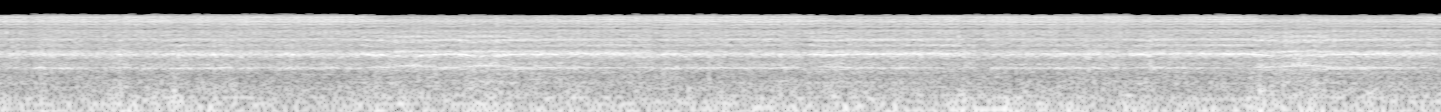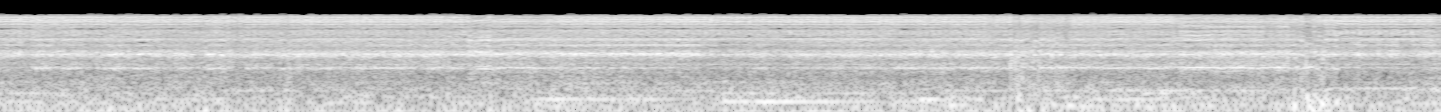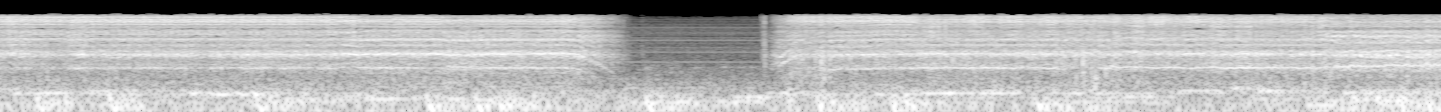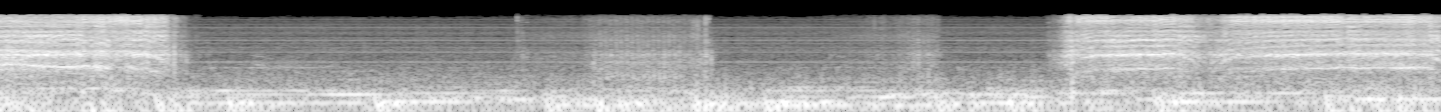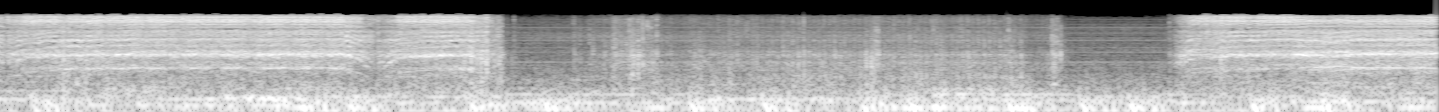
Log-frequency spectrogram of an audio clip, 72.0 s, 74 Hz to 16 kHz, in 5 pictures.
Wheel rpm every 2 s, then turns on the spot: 160, 160, 160, 160, 160, 160, 160, 160, 160, 160, 160, 160, 160, 160, 160, 160, 160, 70, 90, 160, 160, 160, 70, 0, 10, 10, 10, 110, 150, 150, 140, 50, 20, 20, 20, 150.
44-46 48-52 62-68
